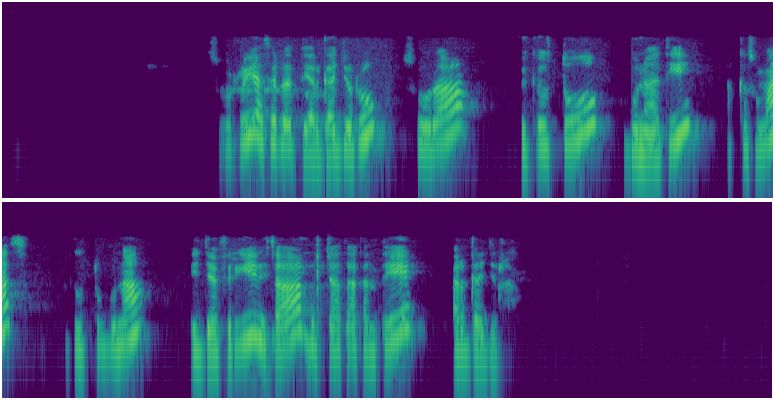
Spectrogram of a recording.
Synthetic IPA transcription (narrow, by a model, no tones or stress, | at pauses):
suːrːiːɐsɪrːɐt̪ːɪɐɾɡaːd͡ʒɪrːʊ | suːɾaː | bɪkʼɪlt̪uː | bʊnaːt̪iː | ɐkːɐsʊmɐs | bɪkʼɪlt̪uːbʊnaː | ɪd͡ʒɐfɪɾiːnɪsaːbʊlt͡ʃːaːt̪aːkɐnt̪ɐʔe | ɐɾɡaːd͡ʒɪrːɐ̥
